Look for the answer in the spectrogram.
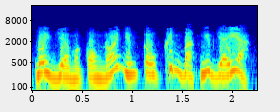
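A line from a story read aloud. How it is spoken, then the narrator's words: Angry shout. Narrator (Vietnamese): Cửu Nạn tức giận quát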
